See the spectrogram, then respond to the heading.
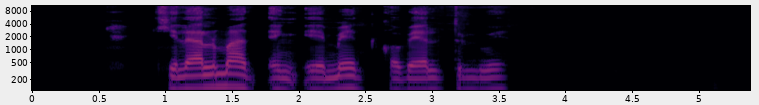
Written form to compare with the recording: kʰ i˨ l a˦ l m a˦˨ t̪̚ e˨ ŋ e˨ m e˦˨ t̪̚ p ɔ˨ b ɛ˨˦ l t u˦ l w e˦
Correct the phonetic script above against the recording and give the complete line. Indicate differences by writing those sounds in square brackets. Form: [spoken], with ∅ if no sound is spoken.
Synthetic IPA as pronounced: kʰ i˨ l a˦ l m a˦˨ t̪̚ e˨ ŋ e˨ m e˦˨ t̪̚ [k] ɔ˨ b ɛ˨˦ l t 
